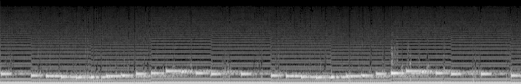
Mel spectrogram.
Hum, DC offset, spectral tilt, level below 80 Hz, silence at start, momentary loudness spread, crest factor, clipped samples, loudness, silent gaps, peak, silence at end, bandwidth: none; under 0.1%; -8.5 dB/octave; -14 dBFS; 0 s; 3 LU; 10 dB; under 0.1%; -13 LUFS; none; 0 dBFS; 0 s; 12 kHz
